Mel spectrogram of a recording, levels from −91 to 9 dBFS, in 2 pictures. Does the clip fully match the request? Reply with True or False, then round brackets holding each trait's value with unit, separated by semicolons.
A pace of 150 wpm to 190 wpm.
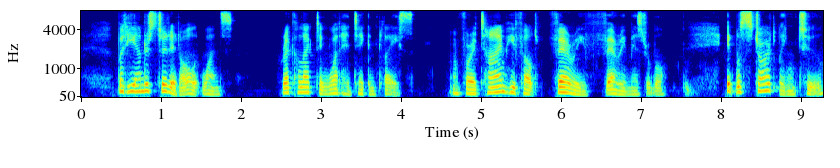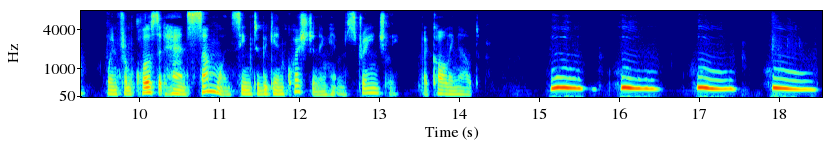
False (140 wpm)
